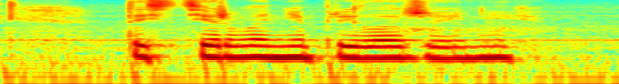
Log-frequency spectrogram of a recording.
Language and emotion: Russian, neutral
